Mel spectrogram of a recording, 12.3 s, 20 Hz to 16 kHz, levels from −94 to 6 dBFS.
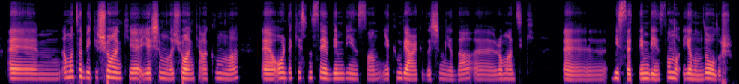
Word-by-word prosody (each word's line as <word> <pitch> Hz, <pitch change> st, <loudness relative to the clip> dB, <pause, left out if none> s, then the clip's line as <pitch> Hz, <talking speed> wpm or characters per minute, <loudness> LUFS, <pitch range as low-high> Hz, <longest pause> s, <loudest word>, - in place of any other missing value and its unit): Emm, 185 Hz, -2 st, 0 dB
ama 235 Hz, +3 st, 0 dB
tabii 235 Hz, -4 st, +1 dB
ki 225 Hz, +2 st, -14 dB
şu 255 Hz, +2 st, +8 dB
anki 215 Hz, -2 st, +2 dB
yaşımla 200 Hz, -1 st, +1 dB
şu 200 Hz, +1 st, +3 dB
anki 190 Hz, +1 st, +3 dB
aklımla, 190 Hz, 0 st, -5 dB, 0.4 s
eee, 185 Hz, -1 st, +6 dB
orada 205 Hz, +2 st, +2 dB
kesin 220 Hz, +1 st, -6 dB
sevdiğim 195 Hz, -3 st, +1 dB
bir 200 Hz, -, -9 dB
insan, 180 Hz, 0 st, -9 dB
yakın 200 Hz, +3 st, -7 dB
bir 195 Hz, -, +7 dB
arkadaşım 175 Hz, +2 st, -3 dB
ya 165 Hz, -1 st, -12 dB
da, 185 Hz, +3 st, -5 dB
eee, 170 Hz, -1 st, -9 dB
romantik, 185 Hz, 0 st, -7 dB, 0.5 s
eee, 165 Hz, 0 st, -4 dB
hissettiğim 190 Hz, -1 st, +3 dB
bir 185 Hz, -, +4 dB
insan 215 Hz, +6 st, -2 dB
o 195 Hz, -, 0 dB
yanımda 180 Hz, 0 st, 0 dB
olur. 180 Hz, -4 st, 0 dB
190 Hz, 145 wpm, -25 LUFS, 180-205 Hz, 0.5 s, şu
